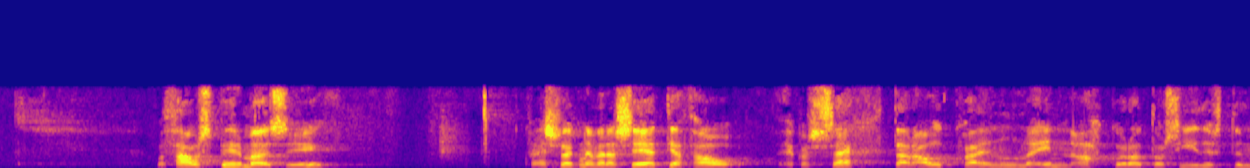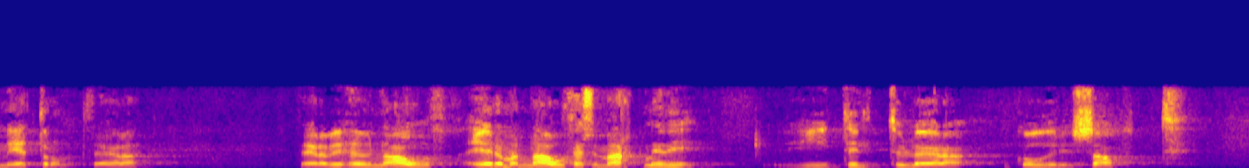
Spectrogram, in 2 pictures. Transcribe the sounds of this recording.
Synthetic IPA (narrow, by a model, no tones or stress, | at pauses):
ɔɣθawspɪɾmaðsɪɣ | kʰvɛr̥svɛknavɛɾasɛːt̪jaθawɛhkvasɛxt̪aɾawðkʰvaːðɪnuːnaɪnːahkʏɾat̪awsiːðʏst̪ʏmɛːt̪ɾɔ̰nθɛɣaɾa | θɛɣaɾaðvɪðɦœvʏmnawðɛɾʏmaðnaːwθɛsːʏmar̥kmɪðɪ | it̪ʰɪlt̪ʰʏlɛɣaɾa̰koːwðʏɾɪsawht̪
